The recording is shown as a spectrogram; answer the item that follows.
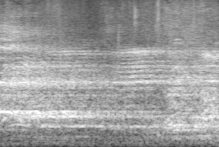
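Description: A spectator's long, high-pitched shout, held for about a second and a half, over the chatter of a crowd in a gym.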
